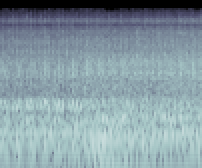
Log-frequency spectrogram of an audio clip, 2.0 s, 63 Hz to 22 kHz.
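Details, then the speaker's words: G23BK engine with an H22 transmission at idle: a light, steady tick rides over the engine and goes away when the number 1 ignition wire is pulled. Viewers suggest piston slap; a compression check is planned, cause unconfirmed. "a lot of you guys have mentioned that uh it is a piston slap and there's nothing should uh I worry about"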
